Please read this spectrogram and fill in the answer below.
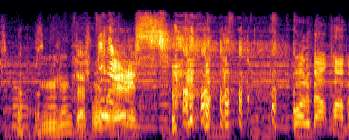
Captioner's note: laughter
